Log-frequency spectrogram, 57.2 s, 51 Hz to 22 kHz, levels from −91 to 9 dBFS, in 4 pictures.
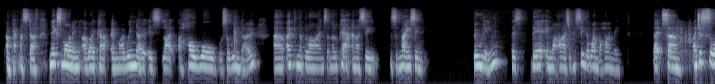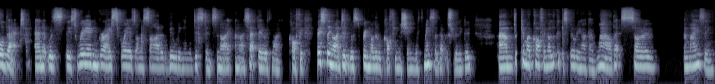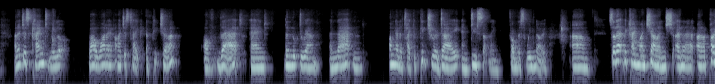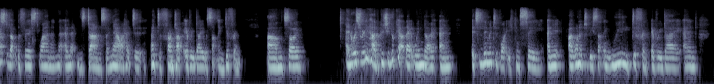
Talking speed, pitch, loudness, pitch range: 230 wpm, 185 Hz, -25 LUFS, 170-200 Hz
